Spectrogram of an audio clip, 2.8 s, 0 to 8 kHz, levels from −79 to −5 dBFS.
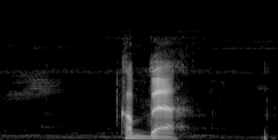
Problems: none marked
